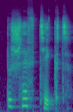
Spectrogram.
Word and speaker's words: beschäftigt: b auf nicht die dann haben wir den kurzen vokal und das g spricht man standard sprachlich als ich laut es ist aber auch in ordnung beschäftigt zu sagen ich habe leider keine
